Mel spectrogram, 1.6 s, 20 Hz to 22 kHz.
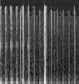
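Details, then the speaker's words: Honda CG125 motorcycle after silencer nuts properly tightened; low single-cylinder thump about nine beats a second, steady timing with no hiss or leak: perfectly smooth, normal exhaust note. "बिल्कुल ही perfect smooth sound है"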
